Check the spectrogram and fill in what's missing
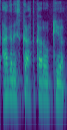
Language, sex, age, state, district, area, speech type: Kashmiri, male, 45-60, Jammu and Kashmir, Srinagar, rural, spontaneous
